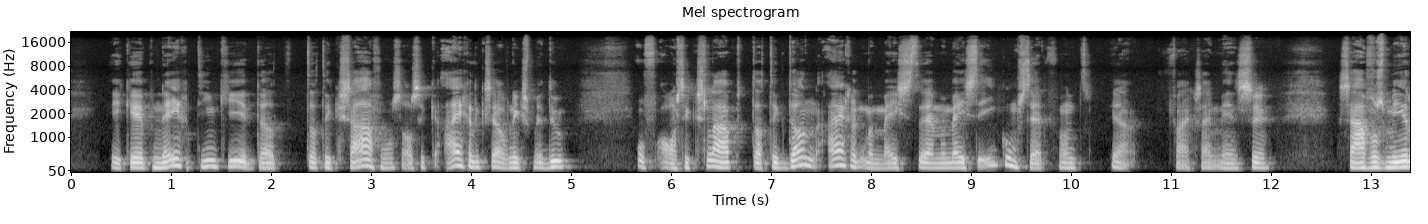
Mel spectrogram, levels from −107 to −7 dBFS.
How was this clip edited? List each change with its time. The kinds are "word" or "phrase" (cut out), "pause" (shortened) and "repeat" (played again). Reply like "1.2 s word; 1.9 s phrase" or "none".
1.2 s word; 5.6 s word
